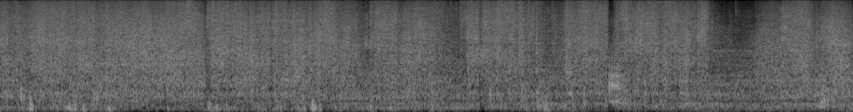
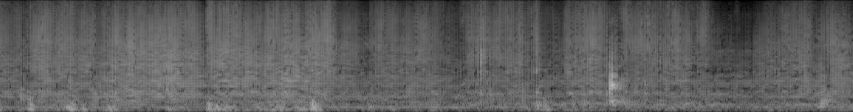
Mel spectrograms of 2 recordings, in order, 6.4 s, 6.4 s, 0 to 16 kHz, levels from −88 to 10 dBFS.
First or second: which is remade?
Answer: second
